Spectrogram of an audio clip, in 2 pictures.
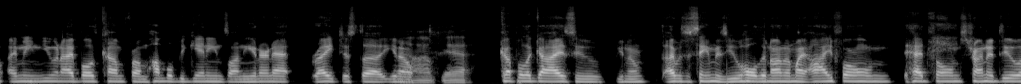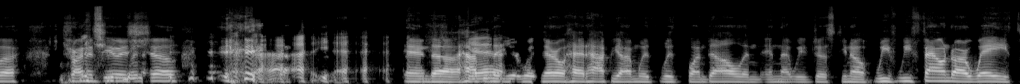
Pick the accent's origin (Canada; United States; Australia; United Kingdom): Canada; Toronto, Ontario; I'm from Toronto. I'm a Toronto FC fan, right? I support the local team.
